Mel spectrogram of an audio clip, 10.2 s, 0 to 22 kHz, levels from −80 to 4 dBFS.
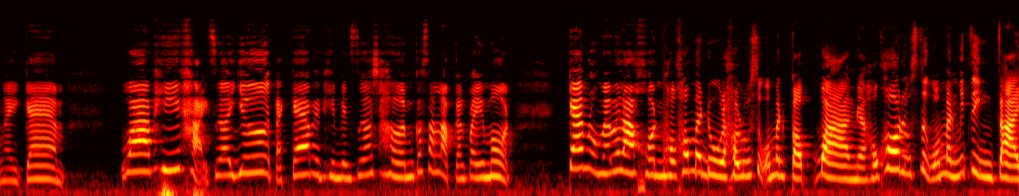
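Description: From the start to 6.64 s, one channel runs slightly late, by about 0.7 ms, and is summed with the other to mono: channel delay, producing comb filtering. Because the common material arrives twice with that small offset, it cancels at evenly spaced frequencies, with the first notch somewhere around 700 Hz and more stacked above it. The speech sounds hollow and phasey.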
